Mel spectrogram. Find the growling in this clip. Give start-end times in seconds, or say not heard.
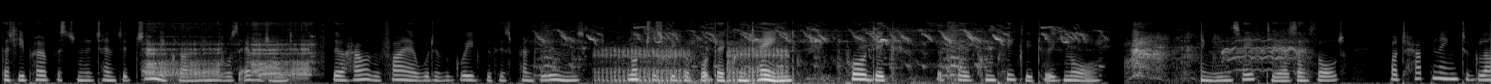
1.4-3.2, 5.9-7.9, 11.2-12.2.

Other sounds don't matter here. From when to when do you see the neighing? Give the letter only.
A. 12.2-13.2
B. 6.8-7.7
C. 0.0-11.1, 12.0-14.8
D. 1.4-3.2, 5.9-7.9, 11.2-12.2
A.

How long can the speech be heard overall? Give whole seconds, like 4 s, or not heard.
14 s.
